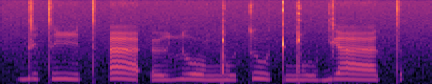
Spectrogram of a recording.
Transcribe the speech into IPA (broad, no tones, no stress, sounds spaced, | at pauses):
d i t iː t ʔ æ ʔ ø ʎ o ŋ͡ǃ u t u t ŋ͡ǃ u ɡʲ æ t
